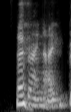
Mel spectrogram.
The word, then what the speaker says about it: Sinai: She lives in Sinai, Egypt. Have I said that right? – Sinai.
